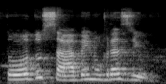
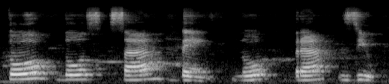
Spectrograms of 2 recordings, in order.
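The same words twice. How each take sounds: First: Said in the usual way. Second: "Todos sabem no Brasil" very slow, a pause after each syllable. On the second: Shown as a demonstration. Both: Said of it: "vocês vão separar".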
